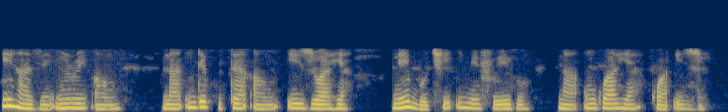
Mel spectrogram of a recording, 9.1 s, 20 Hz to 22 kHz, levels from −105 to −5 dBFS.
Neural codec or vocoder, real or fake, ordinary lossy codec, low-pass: vocoder, 22.05 kHz, 80 mel bands, WaveNeXt; fake; none; 3.6 kHz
